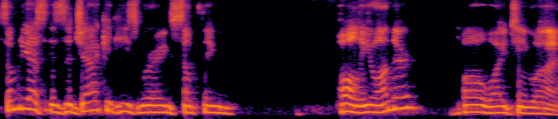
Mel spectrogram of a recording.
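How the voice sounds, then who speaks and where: At a fairly quick pace, a Canadian accent comes through in a dark, mellow, somewhat breathy tone with ordinary pitch variation. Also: man. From Canada. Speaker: interviewer and interpreter. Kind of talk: live-streamed interview with interpreting. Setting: live stream in a store. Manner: casual, animated.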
